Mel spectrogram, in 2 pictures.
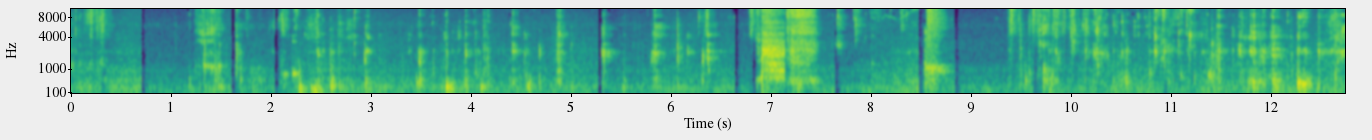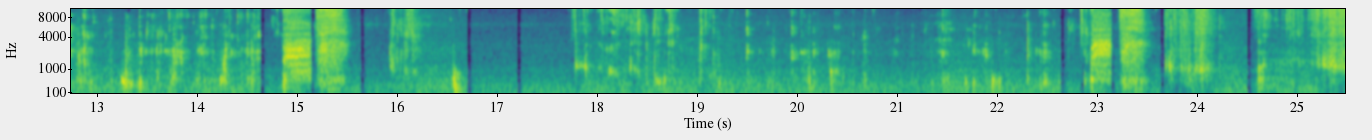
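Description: A man whispers and murmurs very close to a microphone.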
